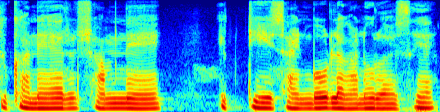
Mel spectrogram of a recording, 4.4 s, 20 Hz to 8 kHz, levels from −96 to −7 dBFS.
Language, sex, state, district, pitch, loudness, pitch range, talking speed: Bengali, male, Assam, Hailakandi, 130 Hz, -16 LUFS, 130-145 Hz, 80 wpm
